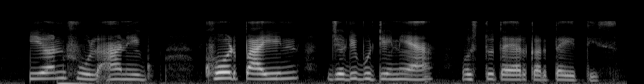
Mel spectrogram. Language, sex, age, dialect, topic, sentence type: Marathi, female, 25-30, Northern Konkan, agriculture, statement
